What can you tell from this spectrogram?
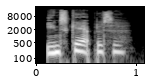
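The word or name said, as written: indskærpelse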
